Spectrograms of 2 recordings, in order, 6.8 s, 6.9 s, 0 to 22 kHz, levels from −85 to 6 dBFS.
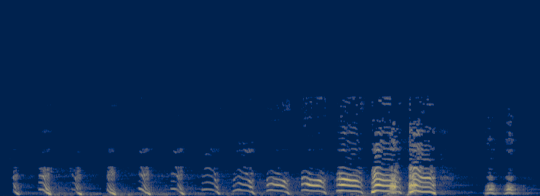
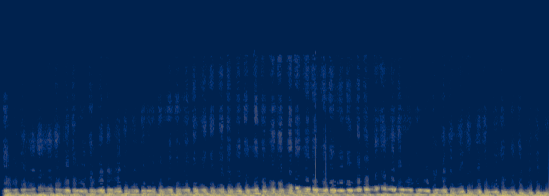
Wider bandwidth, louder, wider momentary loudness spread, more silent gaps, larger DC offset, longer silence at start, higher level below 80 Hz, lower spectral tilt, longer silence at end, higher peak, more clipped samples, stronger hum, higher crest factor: first, 11.5 kHz vs 1.7 kHz; about the same, -21 LUFS vs -19 LUFS; first, 21 LU vs 3 LU; neither; neither; about the same, 0.15 s vs 0.05 s; second, -68 dBFS vs -28 dBFS; second, -2.5 dB/octave vs -13 dB/octave; first, 0.3 s vs 0 s; about the same, -4 dBFS vs -4 dBFS; neither; neither; first, 20 dB vs 14 dB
